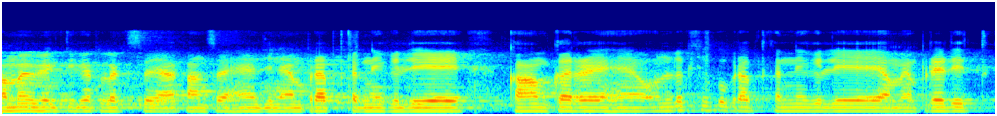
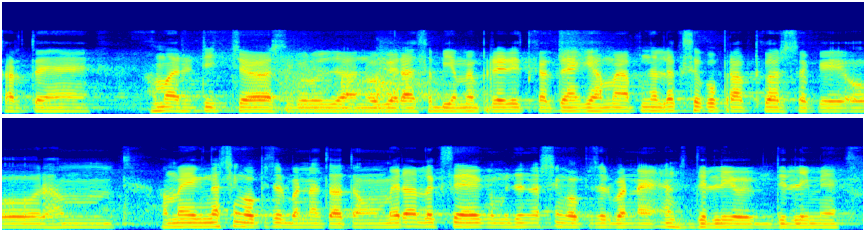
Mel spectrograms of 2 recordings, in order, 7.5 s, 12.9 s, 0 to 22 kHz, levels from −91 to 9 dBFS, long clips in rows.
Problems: none marked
